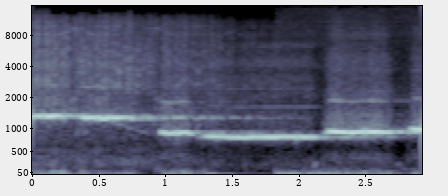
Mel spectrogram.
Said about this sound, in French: Quand l'usine a dû fermer ses portes et remercier ses travailleurs, je sifflais pour quelques pièces.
